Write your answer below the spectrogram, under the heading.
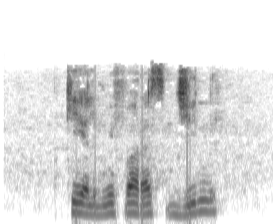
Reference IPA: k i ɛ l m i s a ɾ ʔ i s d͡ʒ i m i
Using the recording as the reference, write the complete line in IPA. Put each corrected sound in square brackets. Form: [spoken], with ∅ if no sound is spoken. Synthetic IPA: k i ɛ l m i [f] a ɾ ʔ [a] s d͡ʒ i [n] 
